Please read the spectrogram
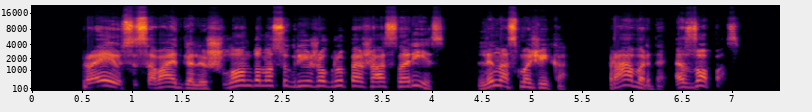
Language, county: Lithuanian, Kaunas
